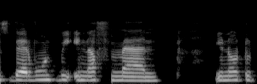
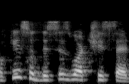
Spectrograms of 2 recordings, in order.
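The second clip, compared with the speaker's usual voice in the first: usual speaking voice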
